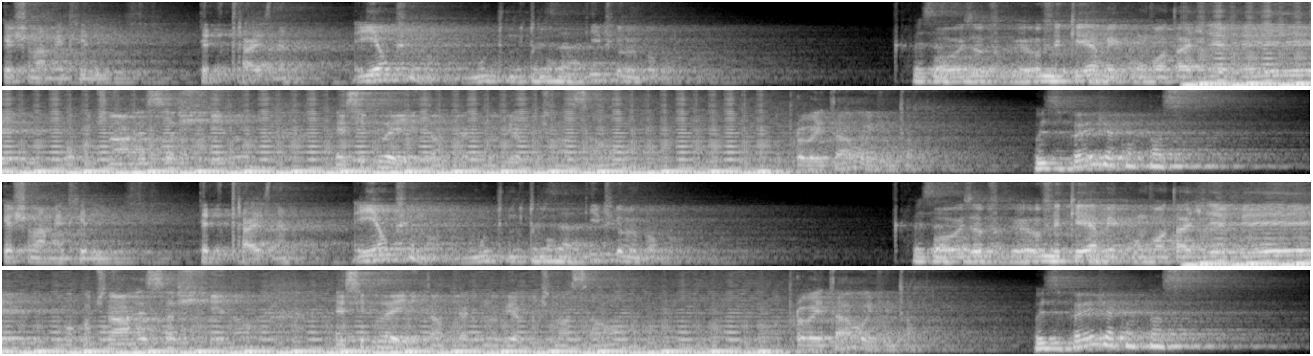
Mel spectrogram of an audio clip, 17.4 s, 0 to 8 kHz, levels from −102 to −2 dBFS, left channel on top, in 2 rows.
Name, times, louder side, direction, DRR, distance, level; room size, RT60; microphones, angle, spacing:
voice 1, 0.0-1.0 1.3-1.9 2.3-4.4 6.2-13.6 14.0-14.9, right 2 dB, 30° right, 2 dB, 1.1 m, -26 dB
voice 2, 3.5-3.9 6.1-7.6 15.6-16.6, right 1 dB, 5° right, 0 dB, 0.7 m, -25 dB
sound 1, 7.9-13.8, equal, 65° left, 1.2 m, -20 dB
13.0 x 7.3 x 8.5 m, 2.2 s
head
